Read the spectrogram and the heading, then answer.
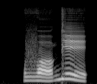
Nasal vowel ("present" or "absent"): absent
